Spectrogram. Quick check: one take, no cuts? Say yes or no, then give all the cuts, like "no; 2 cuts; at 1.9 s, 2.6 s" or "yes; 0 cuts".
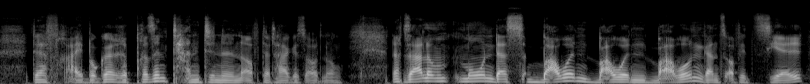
no; 2 cuts; at 4.0 s, 5.3 s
